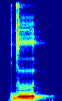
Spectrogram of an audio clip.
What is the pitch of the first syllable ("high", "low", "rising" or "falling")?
rising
